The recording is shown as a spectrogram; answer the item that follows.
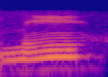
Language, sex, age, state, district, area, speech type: Goan Konkani, male, 45-60, Goa, Tiswadi, rural, conversation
